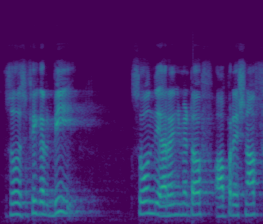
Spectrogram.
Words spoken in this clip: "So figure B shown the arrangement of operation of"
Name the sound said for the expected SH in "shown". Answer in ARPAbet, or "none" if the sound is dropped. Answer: S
